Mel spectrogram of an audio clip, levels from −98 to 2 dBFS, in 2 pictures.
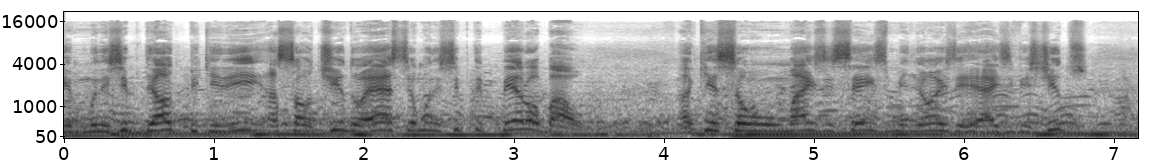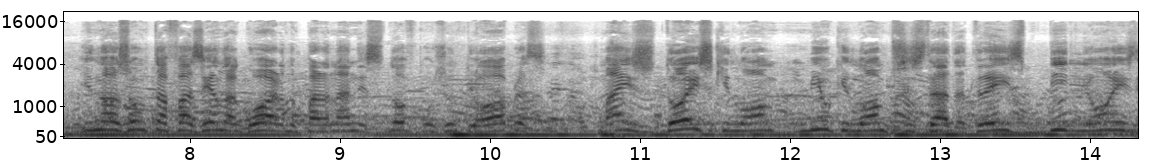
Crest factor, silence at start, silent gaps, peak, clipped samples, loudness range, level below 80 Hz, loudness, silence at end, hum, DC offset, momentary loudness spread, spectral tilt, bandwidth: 14 dB; 0 s; none; -4 dBFS; under 0.1%; 1 LU; -38 dBFS; -18 LUFS; 0 s; none; under 0.1%; 6 LU; -5 dB/octave; 17 kHz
